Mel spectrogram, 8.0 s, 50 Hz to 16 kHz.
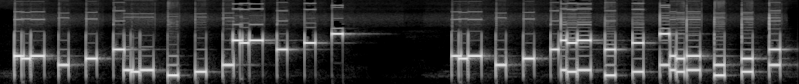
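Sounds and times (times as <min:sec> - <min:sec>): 
ringtone: 0:00.2 - 0:03.6, 0:04.6 - 0:07.9.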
